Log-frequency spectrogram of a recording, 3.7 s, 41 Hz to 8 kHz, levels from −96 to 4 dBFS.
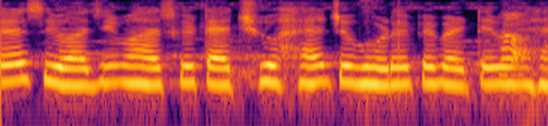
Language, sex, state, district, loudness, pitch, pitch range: Hindi, female, Himachal Pradesh, Shimla, -13 LUFS, 240 Hz, 235-255 Hz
